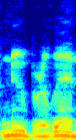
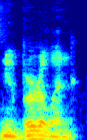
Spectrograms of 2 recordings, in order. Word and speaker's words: New Berlin: changing the name entirely, they just changed the pronunciation. So instead of New Berlin, now it's New Berlin.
